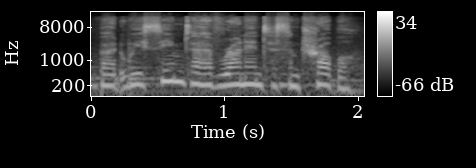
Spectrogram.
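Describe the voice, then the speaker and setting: An actress playing a polite, curious young woman companion in a video game, speaking in a measured, inquisitive way. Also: medium pitch, lightly acted. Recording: music behind the voice.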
